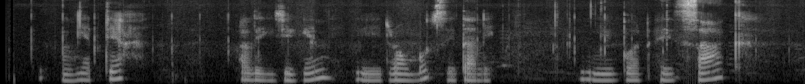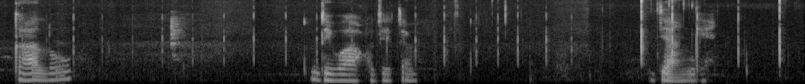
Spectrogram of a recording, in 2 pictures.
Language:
Wolof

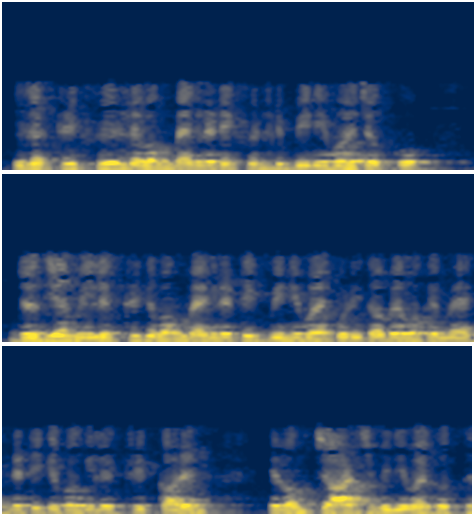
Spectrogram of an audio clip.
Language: Bangla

